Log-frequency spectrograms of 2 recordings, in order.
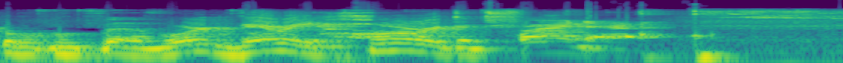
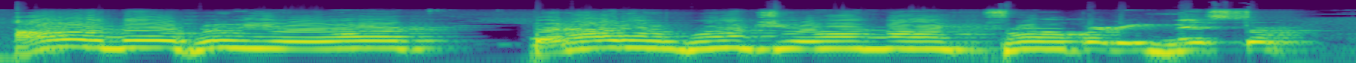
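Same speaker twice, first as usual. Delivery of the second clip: indignant cartoon homeowner, raised pitch; Hank Hill; 5 semitones higher than usual. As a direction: warn a trespasser in character. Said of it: "Mister Hill".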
